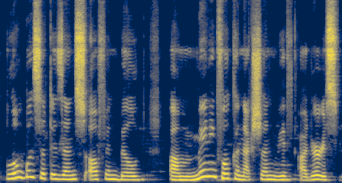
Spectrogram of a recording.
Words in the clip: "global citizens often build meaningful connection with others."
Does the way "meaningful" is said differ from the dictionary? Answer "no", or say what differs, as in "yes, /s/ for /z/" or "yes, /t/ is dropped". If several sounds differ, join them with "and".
no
